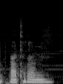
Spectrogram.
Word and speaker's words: Patreon: D'ailleurs, je dis toujours Patreon, même si ça se prononce normalement Patron.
